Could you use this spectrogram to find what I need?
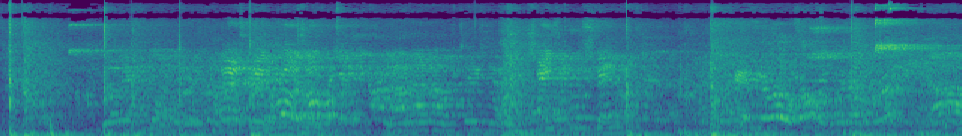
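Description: Young men call out to each other across an echoing gym.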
